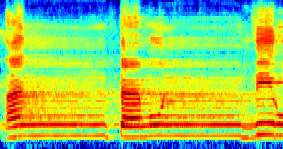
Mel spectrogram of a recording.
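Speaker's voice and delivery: "انت منذی" stretched very slowly; slow blending. Shown as a demonstration. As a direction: sound out "انت منذی" slowly, every syllable drawn. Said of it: "اسے پانچ مرتبہ کہہ لیں".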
